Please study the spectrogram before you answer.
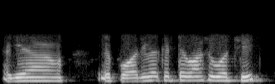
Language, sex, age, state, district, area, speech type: Odia, male, 18-30, Odisha, Puri, urban, conversation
